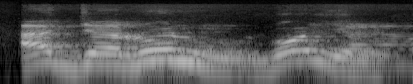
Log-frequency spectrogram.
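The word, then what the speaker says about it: أجر غير: Dibacanya harus jelas. Jelas. Cara membacanya harus jelas. Ajrun ghairu. Tidak boleh membaca ajrun ghairu. Tidak boleh. Tidak boleh didengungkan. Ya. Bacanya tidak boleh didengungkan.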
